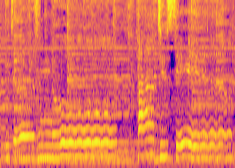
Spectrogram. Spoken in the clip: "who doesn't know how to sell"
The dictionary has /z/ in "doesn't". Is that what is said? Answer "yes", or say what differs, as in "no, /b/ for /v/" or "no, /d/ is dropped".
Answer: yes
